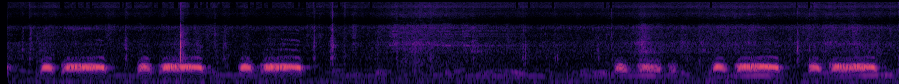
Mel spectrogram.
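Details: Spotted dove calling after seeing its mate: two bursts of loud, short, flat hoarse notes, about four per burst, separated by a quiet gap of soft, low arching coos.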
